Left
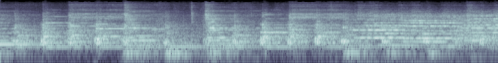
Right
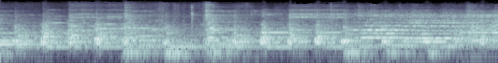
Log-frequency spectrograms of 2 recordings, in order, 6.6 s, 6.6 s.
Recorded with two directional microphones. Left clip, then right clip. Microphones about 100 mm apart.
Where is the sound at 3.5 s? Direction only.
20° left (ahead or behind).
